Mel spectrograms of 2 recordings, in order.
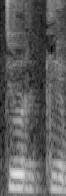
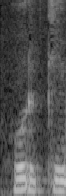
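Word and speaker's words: Jorge: uhe Martin hurge Martin Banyak yang bilang atau biasa kalau tulisannya curge mati tetapi itu dibacanya adalah hurge Martin seperti itu baik jadi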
